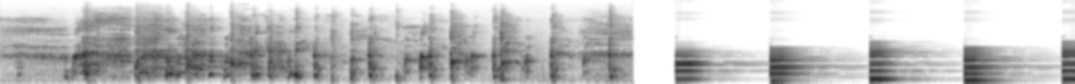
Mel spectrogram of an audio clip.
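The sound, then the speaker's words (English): A loud fit of harsh, rapid coughing after a hit from a THC extract vape cartridge lasts several seconds. It then stops and gives way to four evenly spaced ringing, bell-like tones that each fade out. “I was going to say sipping on, but we are also choking on a THC extract vape, a little cartridge that is from Blue Dream, and it tastes so good.”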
